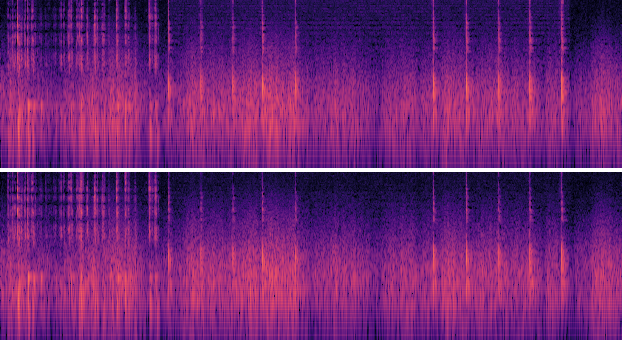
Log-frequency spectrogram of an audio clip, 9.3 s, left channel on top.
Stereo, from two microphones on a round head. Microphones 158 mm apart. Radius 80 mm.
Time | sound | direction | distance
0.1 | typing on a keyboard | 10° right (ahead or behind) | ?
2.5 | tapping | 50° left (ahead or behind) | ?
